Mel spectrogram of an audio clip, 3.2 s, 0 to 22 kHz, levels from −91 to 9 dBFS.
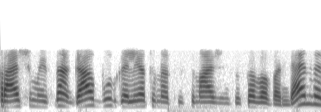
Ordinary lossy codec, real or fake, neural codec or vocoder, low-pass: Opus, 64 kbps; real; none; 3.6 kHz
